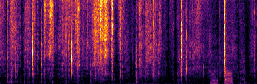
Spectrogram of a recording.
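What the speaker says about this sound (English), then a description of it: "So let's just tear this down. I do like the torn, you know, the torn effect. So yeah, just tear that one" Paper print scraps being torn by hand, a few ripping and crinkling bursts spread across the stretch, close and fairly soft, with a person talking over parts of it.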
